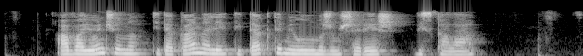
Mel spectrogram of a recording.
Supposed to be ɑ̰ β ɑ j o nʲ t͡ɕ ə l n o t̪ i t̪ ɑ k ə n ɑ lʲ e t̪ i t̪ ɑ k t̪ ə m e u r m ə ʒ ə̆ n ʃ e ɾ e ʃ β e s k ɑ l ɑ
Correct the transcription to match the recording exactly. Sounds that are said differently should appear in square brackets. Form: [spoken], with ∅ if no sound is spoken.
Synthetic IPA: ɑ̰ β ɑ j o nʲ t͡ɕ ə l n o t̪ i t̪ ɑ k [ɑ] n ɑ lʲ e t̪ i t̪ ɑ k t̪ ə m e u [l] m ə ʒ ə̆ [m] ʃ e ɾ e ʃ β [i] s k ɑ l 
